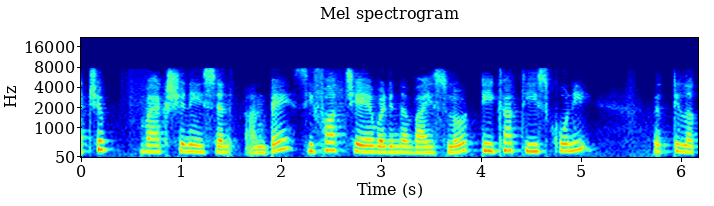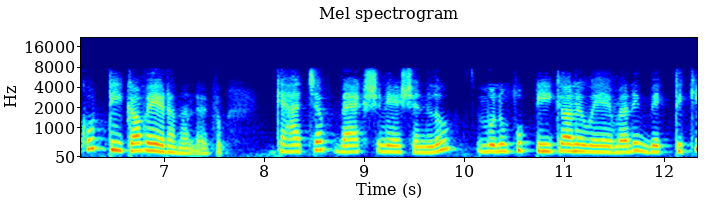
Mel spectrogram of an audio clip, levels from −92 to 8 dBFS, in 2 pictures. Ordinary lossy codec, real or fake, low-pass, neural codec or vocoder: none; fake; none; codec, 16 kHz, 0.5 kbps, X-Codec, WavLM features, trained on Multilingual LibriSpeech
